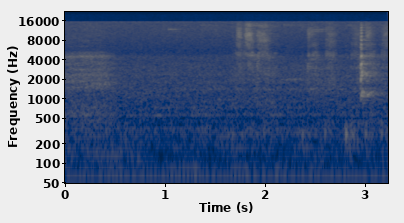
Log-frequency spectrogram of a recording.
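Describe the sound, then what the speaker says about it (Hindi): A pen writes on paper during a maths lesson, with soft, faint scratching strokes close by over a low steady hum and a couple of small tapping marks near the end. "लिखते हैं समकोण त्रिभुज।"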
